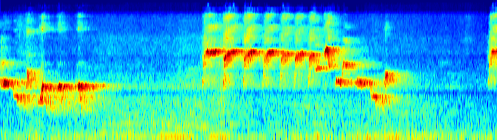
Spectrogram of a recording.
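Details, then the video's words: White-rumped shama in song toward the end of its breeding season, opening with sharp whistled notes and a downward slur, then a rapid run of high chattering notes before a lower descending whistle. "Chòe lửa bông hót cuối mùa sinh sản"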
